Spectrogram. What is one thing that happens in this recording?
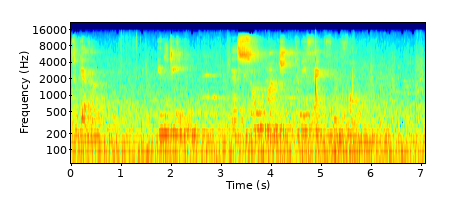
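Several women murmur and chat quietly in a large echoing hall.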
